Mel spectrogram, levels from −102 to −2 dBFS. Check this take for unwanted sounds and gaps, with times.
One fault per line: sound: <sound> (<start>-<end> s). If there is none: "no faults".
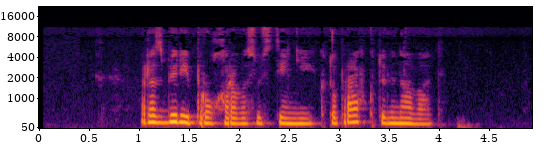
no faults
